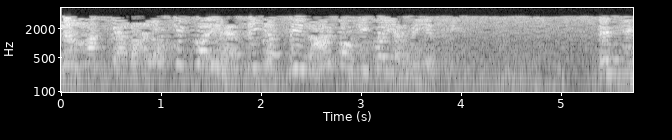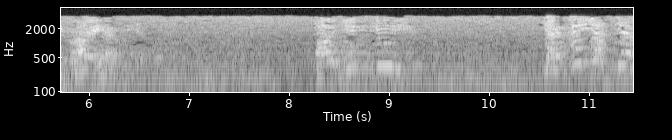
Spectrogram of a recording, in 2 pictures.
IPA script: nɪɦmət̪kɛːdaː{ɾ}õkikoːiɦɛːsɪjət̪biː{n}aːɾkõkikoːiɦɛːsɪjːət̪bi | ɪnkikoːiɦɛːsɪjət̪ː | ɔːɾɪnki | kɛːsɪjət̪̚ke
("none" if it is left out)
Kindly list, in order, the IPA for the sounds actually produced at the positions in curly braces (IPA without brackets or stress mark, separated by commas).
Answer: l, n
